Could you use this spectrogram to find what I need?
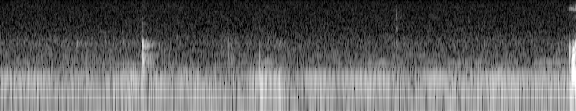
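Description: Sugar pours softly into a plastic jug.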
